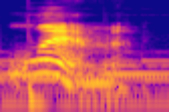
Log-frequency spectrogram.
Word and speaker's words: LEM: Eventually, the word excursion was dropped from the acronym, but everyone still pronounced it the same, LEM.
